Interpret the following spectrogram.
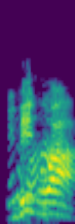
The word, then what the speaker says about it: Benoit: It's Benoit, yes.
